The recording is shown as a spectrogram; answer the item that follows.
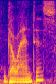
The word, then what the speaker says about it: Galantis: How do you say it? – Galantis. – Galantis.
